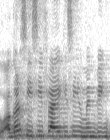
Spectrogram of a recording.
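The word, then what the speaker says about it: tsetse fly: तो अगर सीसी फ्लाई किसी ह्यूमन बीइंग को काट ले, बाइट कर ले, सीसी फ्लाई में टी साइलेंट होता है, तो ये ट्रिपैनोसोमा को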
